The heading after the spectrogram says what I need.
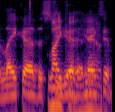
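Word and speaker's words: Laika: and then this uh I think it's pronounced Leica or Leica the studio that makes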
